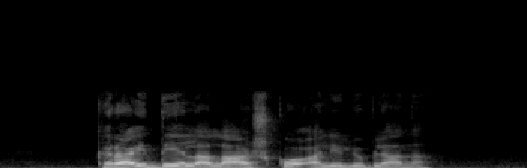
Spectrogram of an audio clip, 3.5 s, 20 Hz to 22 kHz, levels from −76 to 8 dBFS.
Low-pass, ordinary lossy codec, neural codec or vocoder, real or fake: 9.9 kHz; none; none; real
